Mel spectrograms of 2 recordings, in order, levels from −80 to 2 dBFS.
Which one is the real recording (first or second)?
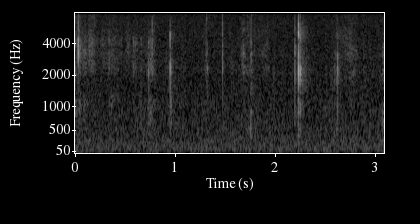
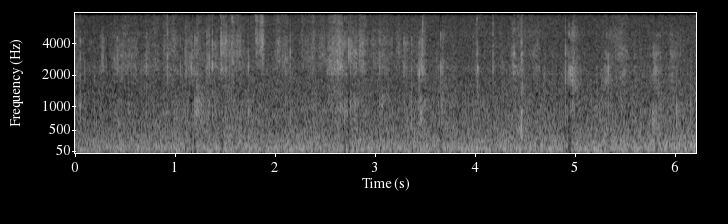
first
